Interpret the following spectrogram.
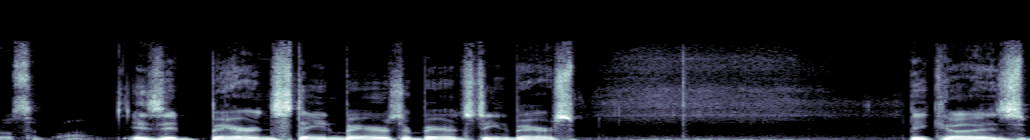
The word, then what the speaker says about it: Berenstain: Well, I feel like some of the books that we have says Steen. S-T-E-I-N, right? Nope. It says Berenstain. Stain.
